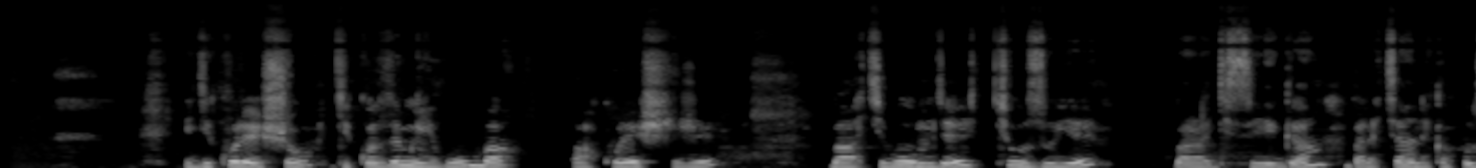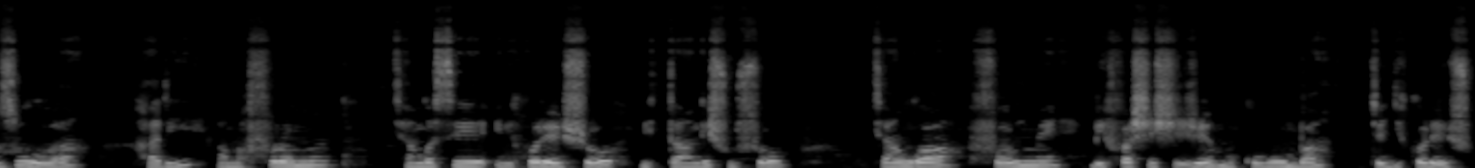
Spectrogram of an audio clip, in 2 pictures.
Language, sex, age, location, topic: Kinyarwanda, female, 18-24, Nyagatare, education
